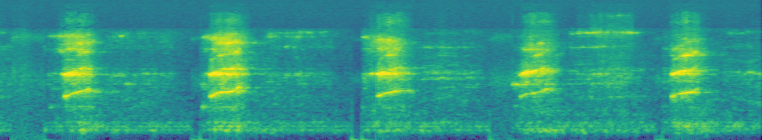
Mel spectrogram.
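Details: Inspiratory stridor in a child, as with laryngitis, from a paediatric respiratory examination lecture.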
